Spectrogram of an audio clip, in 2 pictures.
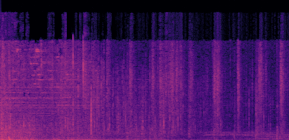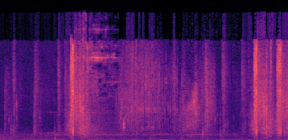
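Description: A Confringo fire-spell explosion in the video game Hogwarts Legacy opens with a loud, deep boom. A fading rumble follows, then quieter scattered thuds, footsteps and a low humming tone.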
